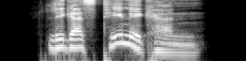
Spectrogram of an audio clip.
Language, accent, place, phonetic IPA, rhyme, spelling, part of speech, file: German, Germany, Berlin, [leɡasˈteːnɪkɐn], -eːnɪkɐn, Legasthenikern, noun, De-Legasthenikern.ogg
- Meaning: dative plural of Legastheniker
